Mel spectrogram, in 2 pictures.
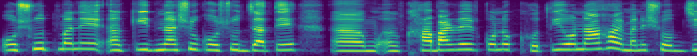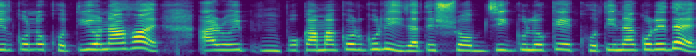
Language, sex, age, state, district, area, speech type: Bengali, female, 45-60, West Bengal, South 24 Parganas, rural, spontaneous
